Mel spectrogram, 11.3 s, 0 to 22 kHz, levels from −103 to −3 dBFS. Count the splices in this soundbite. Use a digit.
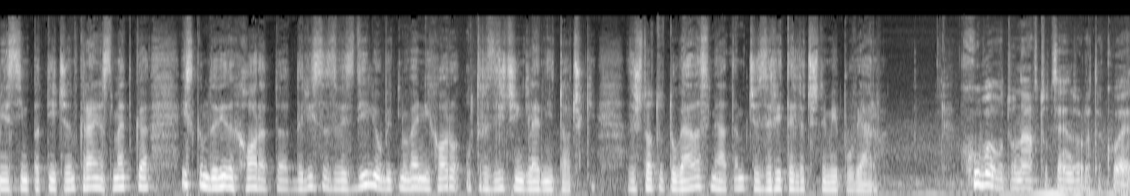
0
